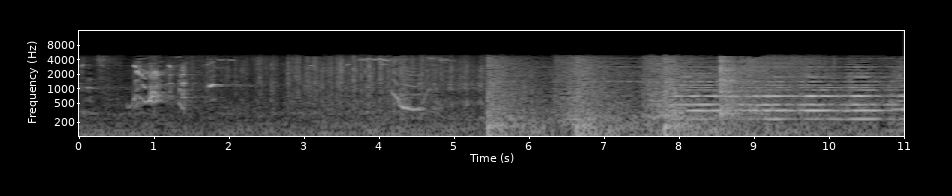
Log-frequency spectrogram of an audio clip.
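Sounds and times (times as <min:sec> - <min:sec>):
dog whimpering and yelping: 0:00.0 - 0:05.4.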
